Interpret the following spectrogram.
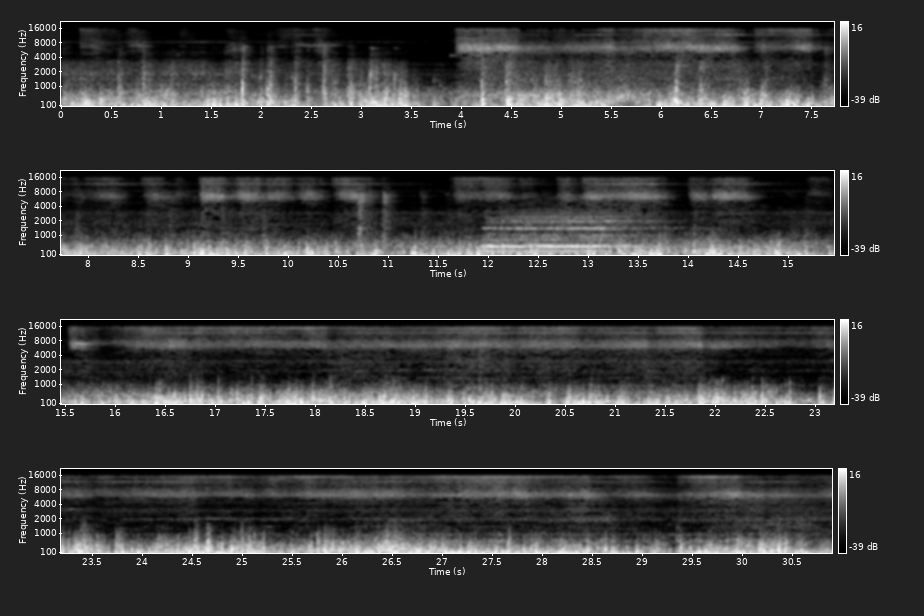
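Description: Running noise of a passenger express train heard from an open coach doorway: a steady rumble of wheels on rail mixed with wind rush. About twelve seconds in, the locomotive's horn sounds once for about a second and a half.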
